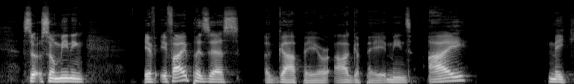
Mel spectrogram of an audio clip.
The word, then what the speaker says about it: agape: Sometimes you may have been accustomed to hearing agape. Use it however you want. I think the actual pronunciation is agape.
